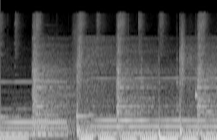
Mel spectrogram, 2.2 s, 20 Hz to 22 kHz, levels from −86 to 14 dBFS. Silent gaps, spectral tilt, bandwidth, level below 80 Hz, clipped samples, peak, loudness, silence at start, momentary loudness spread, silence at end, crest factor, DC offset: none; -6 dB/octave; 15.5 kHz; -14 dBFS; under 0.1%; 0 dBFS; -13 LUFS; 0 s; 4 LU; 0 s; 10 dB; under 0.1%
